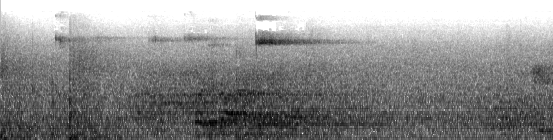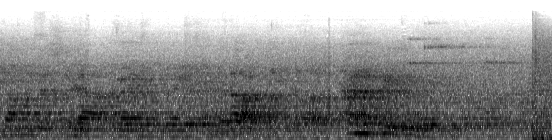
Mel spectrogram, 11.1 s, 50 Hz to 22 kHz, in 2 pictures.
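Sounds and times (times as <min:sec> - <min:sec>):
short high squeaks: 0:01.5 - 0:03.2.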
